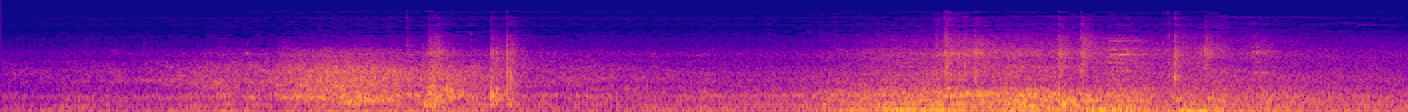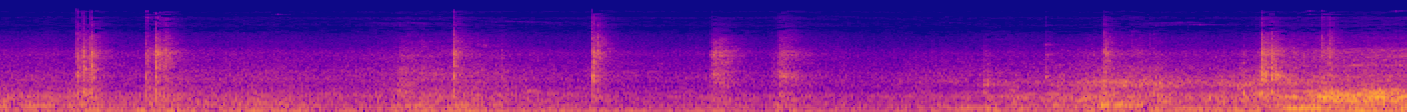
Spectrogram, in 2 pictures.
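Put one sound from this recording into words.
Metal parts clink and click as they are handled.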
